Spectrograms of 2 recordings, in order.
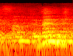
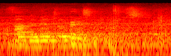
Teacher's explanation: Although in isolation we say fundamental, you hear the nucleus on mental. When the word comes in a context that's followed by a strong stress after it, you seem to have got a switch in the stress pattern of fundamental, and you get fundamental principles.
